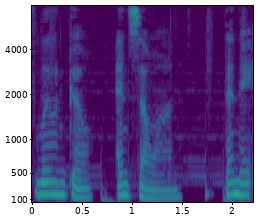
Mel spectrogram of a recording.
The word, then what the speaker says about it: lungo: say espresso it's espresso they call the long espresso drink longo it's lungo and so on then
